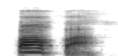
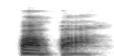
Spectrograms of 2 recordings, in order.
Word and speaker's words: papa: For potato, you want to keep the sounds in both syllables exactly the same and say them quick. Papa, papa.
